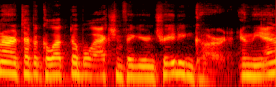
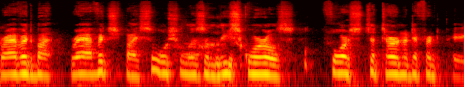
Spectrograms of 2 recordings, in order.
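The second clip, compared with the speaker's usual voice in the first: unintended Irish accent slipping in. Acting out a man's remark, in an accidentally Irish-sounding accent. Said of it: "That was more Irish than I'm".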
